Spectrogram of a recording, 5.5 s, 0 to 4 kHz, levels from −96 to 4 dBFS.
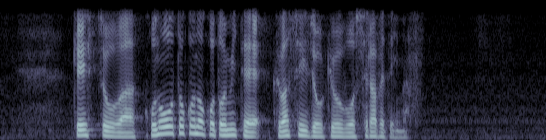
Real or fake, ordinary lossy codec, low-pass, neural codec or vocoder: fake; none; 3.6 kHz; codec, 16 kHz, 16 kbps, FunCodec, trained on Chinese and English, 50 frames a second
